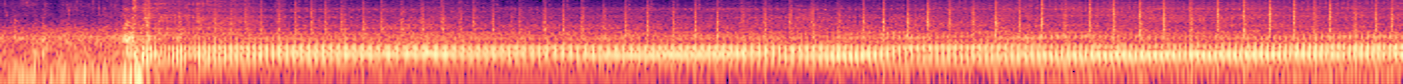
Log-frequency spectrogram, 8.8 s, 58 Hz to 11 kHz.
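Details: Suzuki TS400 Apache two-stroke, sat outside for years, first start with carburetor untouched after two kicks: snaps to a high steady buzzing rev that won't settle. Runaway, shut down before it got out of control; air leaks to be checked.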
